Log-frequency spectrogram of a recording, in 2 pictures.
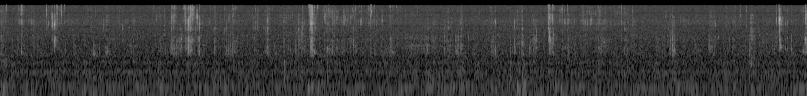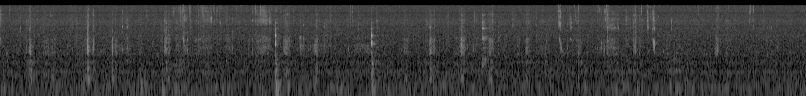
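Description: Faint close-up eating sounds: a person chewing instant fried noodles, with scattered soft clicks and a few sharper crunches, one about halfway through as a cucumber slice is bitten.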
